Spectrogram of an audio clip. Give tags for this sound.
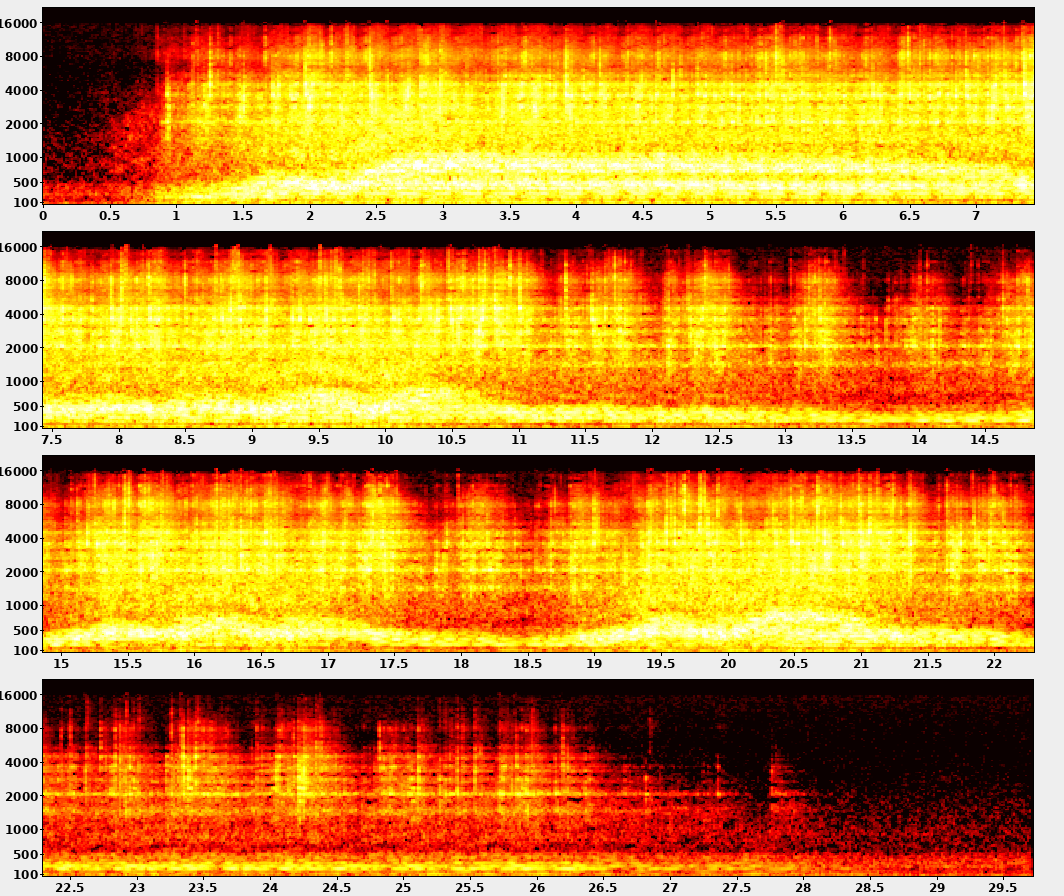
air rotate rubber

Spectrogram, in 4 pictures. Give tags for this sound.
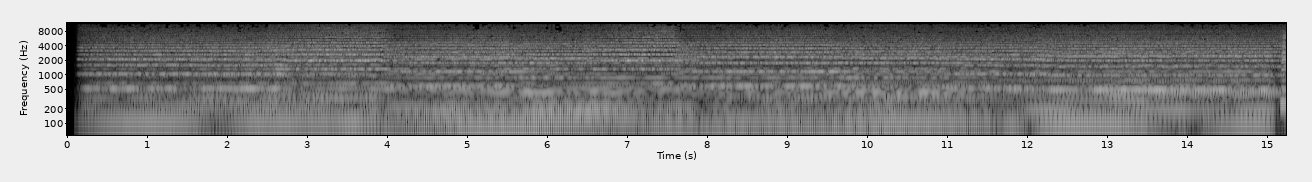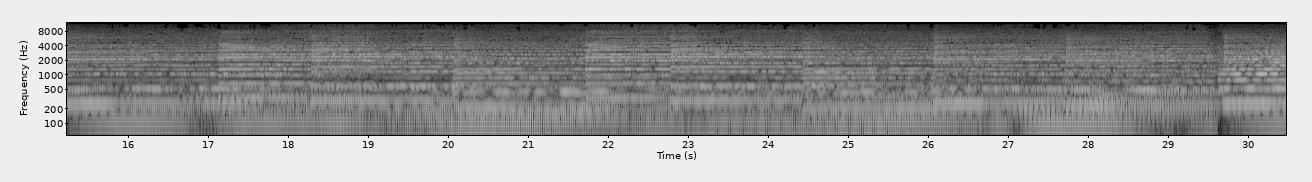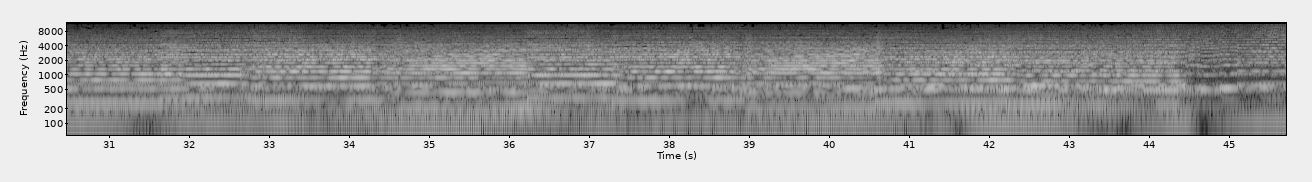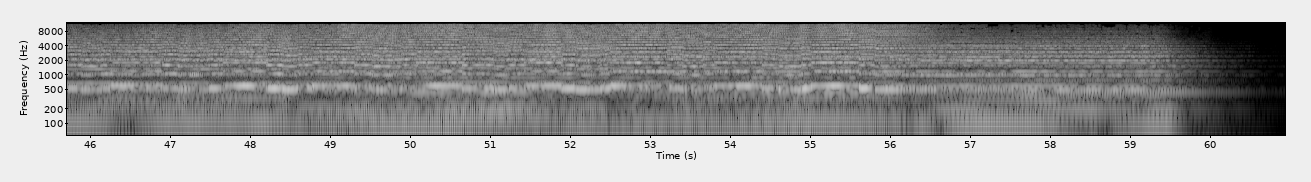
orchestral trumphet cello cinematic

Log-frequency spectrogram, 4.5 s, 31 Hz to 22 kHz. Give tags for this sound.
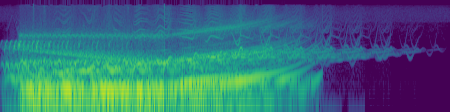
50s 50s-flying-saucer Space Spaceship UFO

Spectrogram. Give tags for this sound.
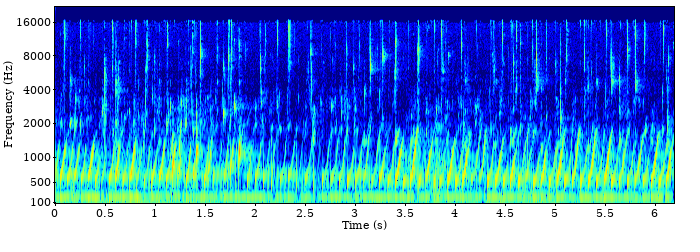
bubbles house water

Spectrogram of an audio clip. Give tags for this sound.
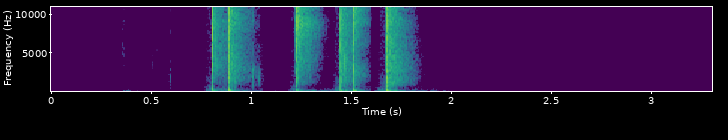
crunch break fingers

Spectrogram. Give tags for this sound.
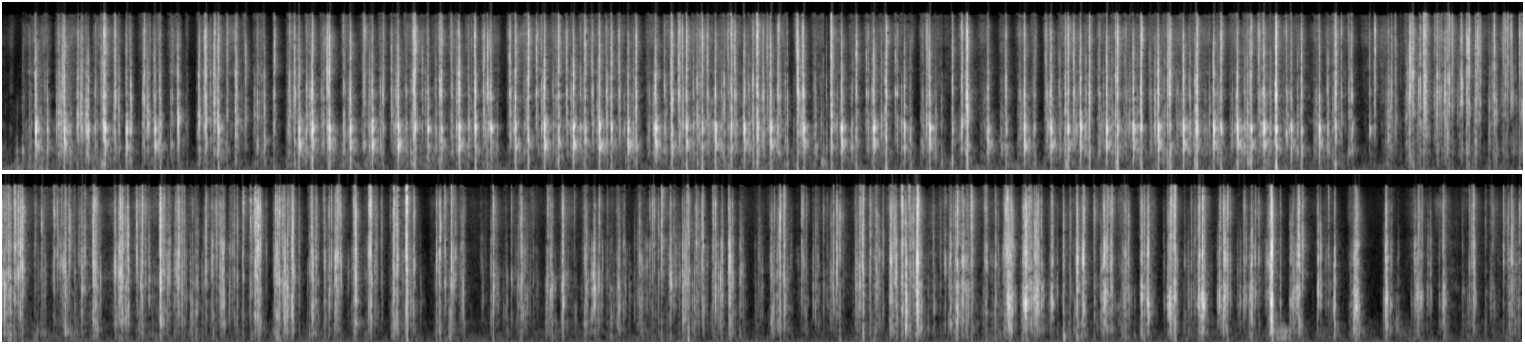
cup France IDES Paris plastic school

